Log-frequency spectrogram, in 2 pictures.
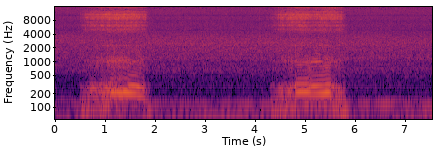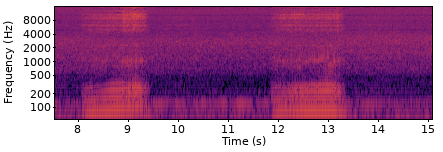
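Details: Snoring, presented as ASMR snore audio: four rough, rattling snores on the in-breath, evenly spaced at about 16 breaths per minute, with a steady background hum.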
